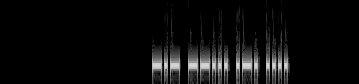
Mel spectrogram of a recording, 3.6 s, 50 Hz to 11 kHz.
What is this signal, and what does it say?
Morse code, heard as a keyed tone, about 40 wpm, 700 Hz. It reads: K7RH
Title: USA Call Signs - 4 Characters - Repeated 3x - 40wpm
